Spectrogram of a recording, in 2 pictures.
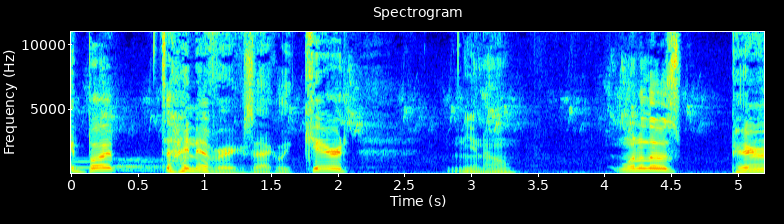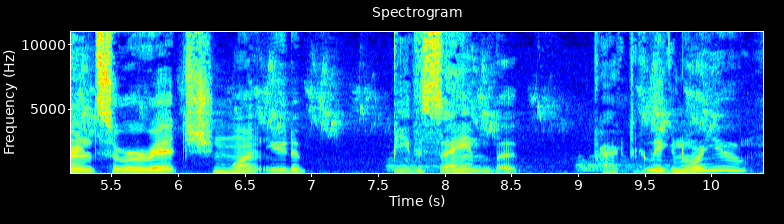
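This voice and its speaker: Man voicing a young rat drifter, laid-back, friendly, lively intonation. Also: on the high side, heavily acted. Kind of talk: fan comic dub.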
